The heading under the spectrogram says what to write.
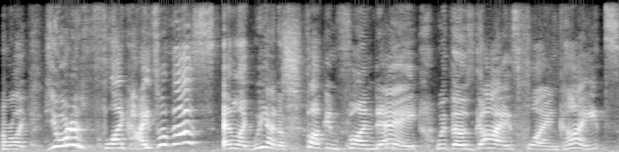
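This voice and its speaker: A woman's raised, projected voice with an American accent, high in pitch and animated, with ordinary pitch variation, a moderate pace and hardly any pauses, over noticeable background noise. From US West, southern California (Palmdale). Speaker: gaming streamer. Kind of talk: casual chat. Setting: live stream.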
